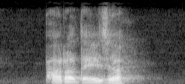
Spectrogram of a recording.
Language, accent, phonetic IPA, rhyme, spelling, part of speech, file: German, Austria, [paʁaˈdaɪ̯zɐ], -aɪ̯zɐ, Paradeiser, noun, De-at-Paradeiser.ogg
- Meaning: tomato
